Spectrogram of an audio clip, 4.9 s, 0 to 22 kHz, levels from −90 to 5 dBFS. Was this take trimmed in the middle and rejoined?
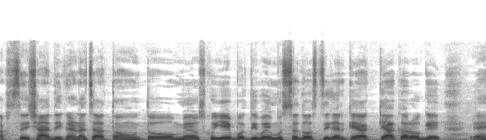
no; 0 cuts

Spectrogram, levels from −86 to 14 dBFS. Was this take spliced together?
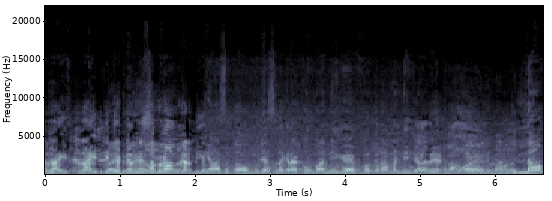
yes; 2 cuts; at 2.1 s, 5.3 s

